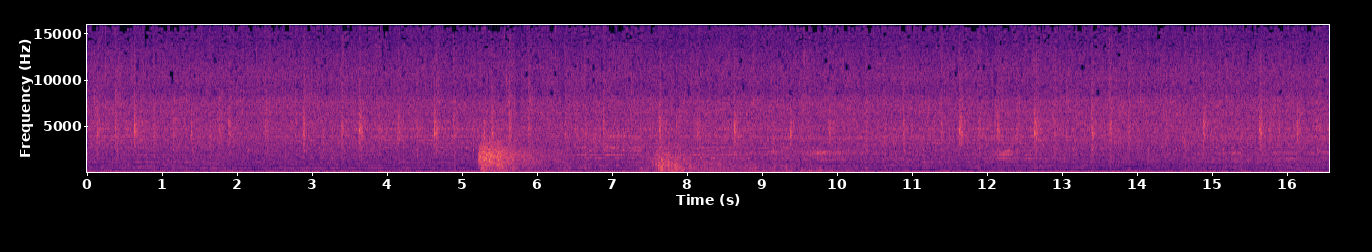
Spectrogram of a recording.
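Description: Steady rain pours through a stormy scene in the video game Cradle, broken by two rumbling thunder strikes, the first louder and sharper than the second.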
